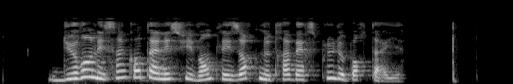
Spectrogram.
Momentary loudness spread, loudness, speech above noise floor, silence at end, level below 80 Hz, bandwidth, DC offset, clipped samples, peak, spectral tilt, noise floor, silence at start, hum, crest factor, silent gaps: 20 LU; -17 LUFS; 50 dB; 0.55 s; -70 dBFS; 9.2 kHz; under 0.1%; under 0.1%; -2 dBFS; -4 dB/octave; -67 dBFS; 0.5 s; none; 16 dB; none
